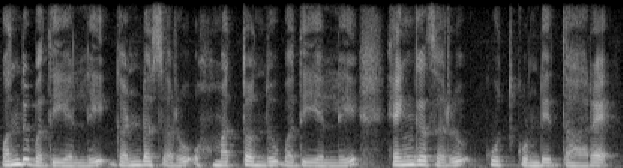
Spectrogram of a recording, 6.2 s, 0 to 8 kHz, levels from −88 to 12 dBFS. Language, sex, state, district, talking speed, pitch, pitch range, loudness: Kannada, female, Karnataka, Bangalore, 65 wpm, 160 Hz, 150-180 Hz, -16 LUFS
